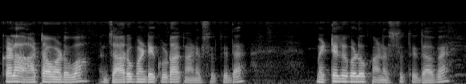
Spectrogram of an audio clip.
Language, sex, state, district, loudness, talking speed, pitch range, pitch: Kannada, male, Karnataka, Bangalore, -20 LUFS, 105 wpm, 100-125 Hz, 115 Hz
